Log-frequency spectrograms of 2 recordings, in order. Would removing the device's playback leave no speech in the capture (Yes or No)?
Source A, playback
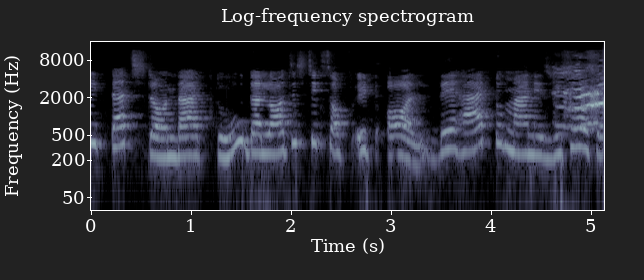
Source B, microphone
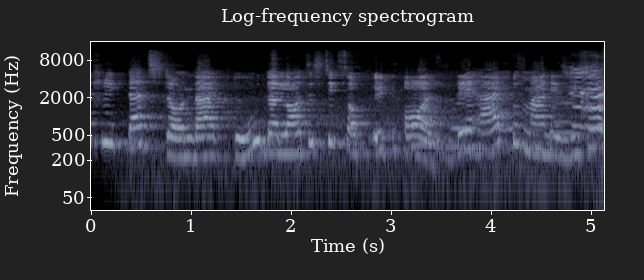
No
